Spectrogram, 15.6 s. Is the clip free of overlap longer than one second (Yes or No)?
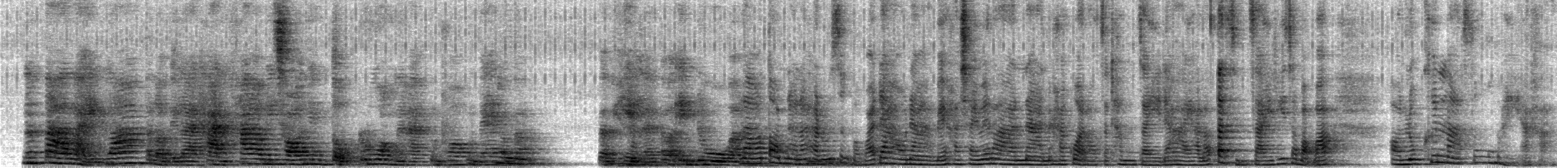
Yes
